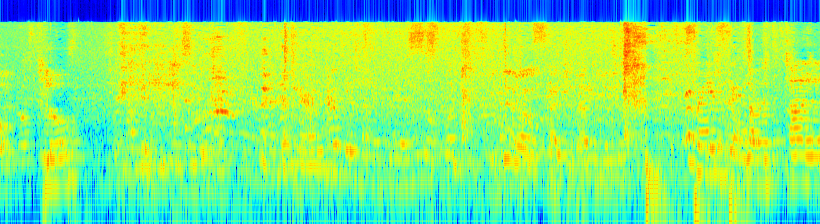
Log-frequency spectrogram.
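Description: A woman speaks into a microphone with animation, amplified through a loudspeaker in an echoing hall.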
